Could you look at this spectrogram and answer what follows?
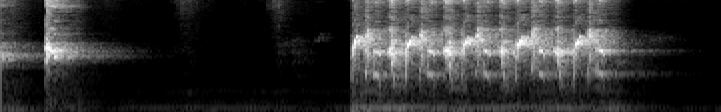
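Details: One sharp chirp, a pause, then a burst of fast, scratchy chattering notes from a female sooty-headed bulbul calling a male, with a faint low hum underneath.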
